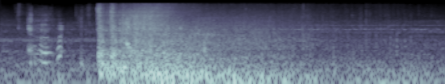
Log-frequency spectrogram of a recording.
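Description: A rocket explodes with a loud boom that rumbles away.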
